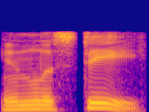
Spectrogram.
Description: Prononciation audio / Fichier audio de ENLISTEE en anglais
Prononciation du mot : enlistee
